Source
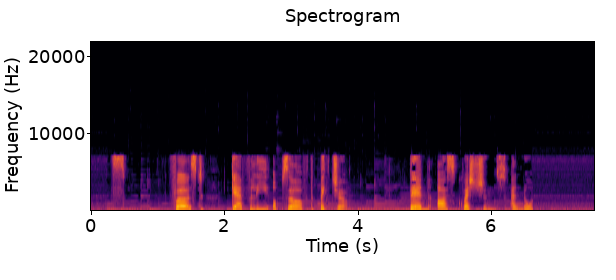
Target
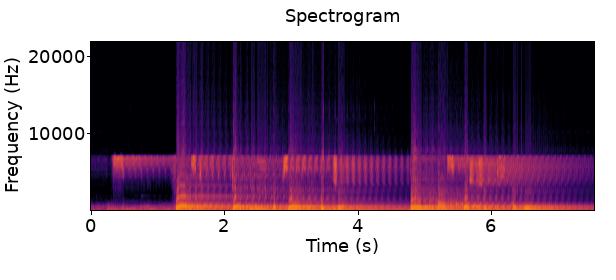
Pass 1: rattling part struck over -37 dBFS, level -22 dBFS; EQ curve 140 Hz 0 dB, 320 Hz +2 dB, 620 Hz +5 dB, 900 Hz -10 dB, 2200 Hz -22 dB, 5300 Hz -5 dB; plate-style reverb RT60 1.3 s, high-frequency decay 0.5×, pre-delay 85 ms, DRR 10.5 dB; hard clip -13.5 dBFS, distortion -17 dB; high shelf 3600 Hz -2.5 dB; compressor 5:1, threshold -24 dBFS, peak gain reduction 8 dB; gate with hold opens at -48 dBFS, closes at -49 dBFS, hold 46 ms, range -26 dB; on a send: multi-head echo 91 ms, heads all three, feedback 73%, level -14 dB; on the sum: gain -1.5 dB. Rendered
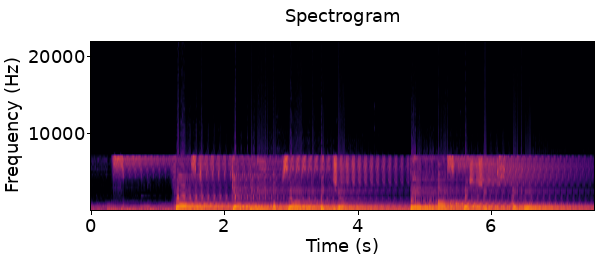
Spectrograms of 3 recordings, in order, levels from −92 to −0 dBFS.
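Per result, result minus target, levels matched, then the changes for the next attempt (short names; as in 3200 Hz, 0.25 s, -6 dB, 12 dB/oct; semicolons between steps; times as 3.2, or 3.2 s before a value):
hard clip: distortion -9 dB; 8000 Hz band -5.0 dB
change: hard clip -19.5 dBFS, distortion -9 dB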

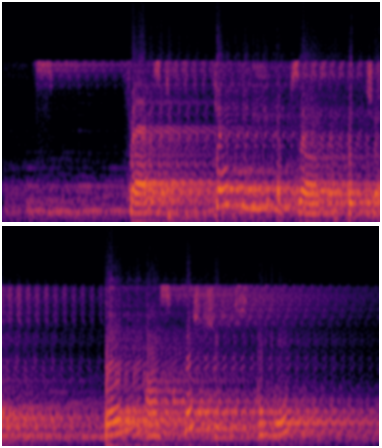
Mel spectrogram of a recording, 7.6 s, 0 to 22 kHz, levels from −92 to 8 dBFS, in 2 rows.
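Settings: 8000 Hz band -5.0 dB
change: high shelf 3600 Hz +5 dB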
